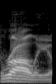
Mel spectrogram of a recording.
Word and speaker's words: Raleigh: for the Raleigh meet rale meet how the you pronounce it I don't give two shits um people can't it's Raleigh okay as the only as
